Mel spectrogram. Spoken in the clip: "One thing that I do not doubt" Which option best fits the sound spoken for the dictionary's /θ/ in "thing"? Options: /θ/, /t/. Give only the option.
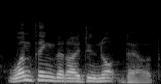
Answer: /θ/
